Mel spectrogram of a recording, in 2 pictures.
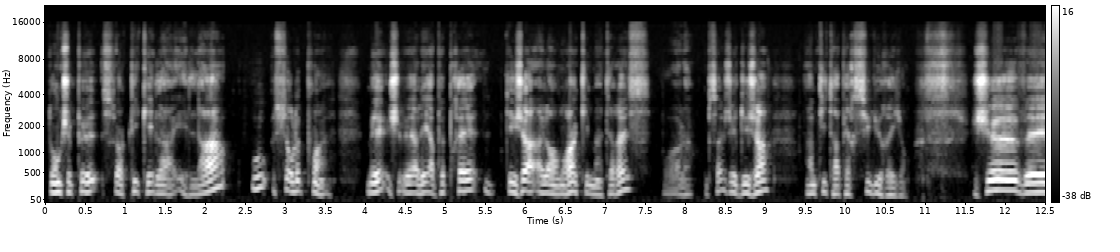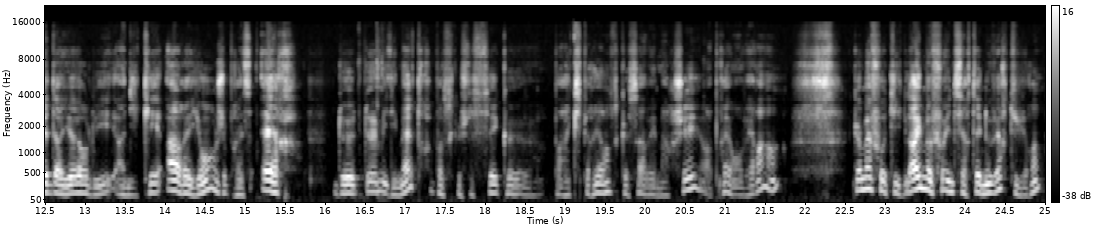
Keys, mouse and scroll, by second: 5.6 click, 7.6 click, 8.6-9.0 scroll down 2, 9.3 right click, 10.4 right click, 13.0 click, 15.1 r, 16.3 KP_2, 16.5 Return, 18.9-22.3 drag, 24.9 click.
